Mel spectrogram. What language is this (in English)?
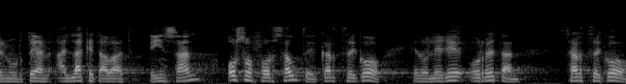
Basque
